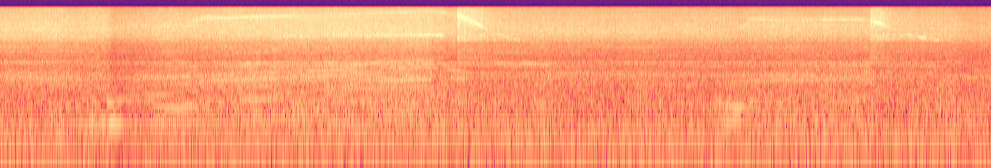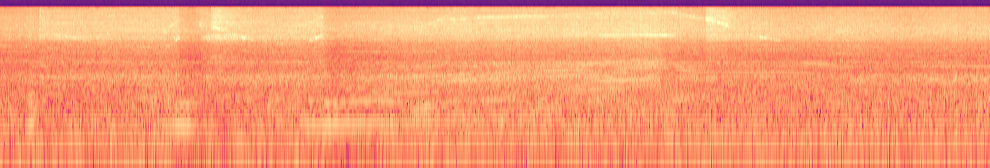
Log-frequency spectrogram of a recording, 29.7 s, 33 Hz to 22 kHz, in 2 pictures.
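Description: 2011 BMW 135i's turbocharged inline-six at full throttle on a race track: the revs climb steadily for several seconds, then drop sharply at each upshift, several times over, under heavy wind and road noise.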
